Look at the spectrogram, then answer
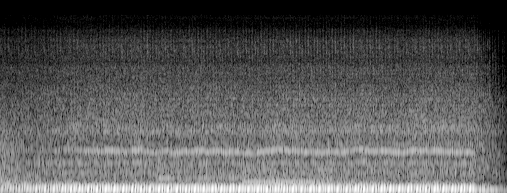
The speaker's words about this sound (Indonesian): Terdengar suara mobil berhenti.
